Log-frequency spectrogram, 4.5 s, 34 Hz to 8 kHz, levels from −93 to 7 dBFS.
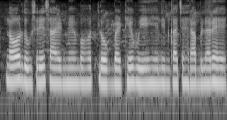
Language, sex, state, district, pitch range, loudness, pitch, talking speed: Hindi, female, Uttar Pradesh, Lucknow, 180-185 Hz, -17 LUFS, 180 Hz, 170 wpm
